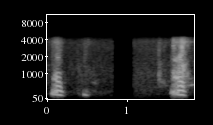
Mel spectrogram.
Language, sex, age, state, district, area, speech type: Hindi, female, 60+, Uttar Pradesh, Mau, rural, conversation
